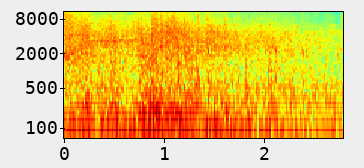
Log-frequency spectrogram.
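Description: A smart bomb detonates in the Duke Nukem Alien Armageddon game, giving a sustained, dense roaring explosion that rumbles continuously for a few seconds, loud and close without talk.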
